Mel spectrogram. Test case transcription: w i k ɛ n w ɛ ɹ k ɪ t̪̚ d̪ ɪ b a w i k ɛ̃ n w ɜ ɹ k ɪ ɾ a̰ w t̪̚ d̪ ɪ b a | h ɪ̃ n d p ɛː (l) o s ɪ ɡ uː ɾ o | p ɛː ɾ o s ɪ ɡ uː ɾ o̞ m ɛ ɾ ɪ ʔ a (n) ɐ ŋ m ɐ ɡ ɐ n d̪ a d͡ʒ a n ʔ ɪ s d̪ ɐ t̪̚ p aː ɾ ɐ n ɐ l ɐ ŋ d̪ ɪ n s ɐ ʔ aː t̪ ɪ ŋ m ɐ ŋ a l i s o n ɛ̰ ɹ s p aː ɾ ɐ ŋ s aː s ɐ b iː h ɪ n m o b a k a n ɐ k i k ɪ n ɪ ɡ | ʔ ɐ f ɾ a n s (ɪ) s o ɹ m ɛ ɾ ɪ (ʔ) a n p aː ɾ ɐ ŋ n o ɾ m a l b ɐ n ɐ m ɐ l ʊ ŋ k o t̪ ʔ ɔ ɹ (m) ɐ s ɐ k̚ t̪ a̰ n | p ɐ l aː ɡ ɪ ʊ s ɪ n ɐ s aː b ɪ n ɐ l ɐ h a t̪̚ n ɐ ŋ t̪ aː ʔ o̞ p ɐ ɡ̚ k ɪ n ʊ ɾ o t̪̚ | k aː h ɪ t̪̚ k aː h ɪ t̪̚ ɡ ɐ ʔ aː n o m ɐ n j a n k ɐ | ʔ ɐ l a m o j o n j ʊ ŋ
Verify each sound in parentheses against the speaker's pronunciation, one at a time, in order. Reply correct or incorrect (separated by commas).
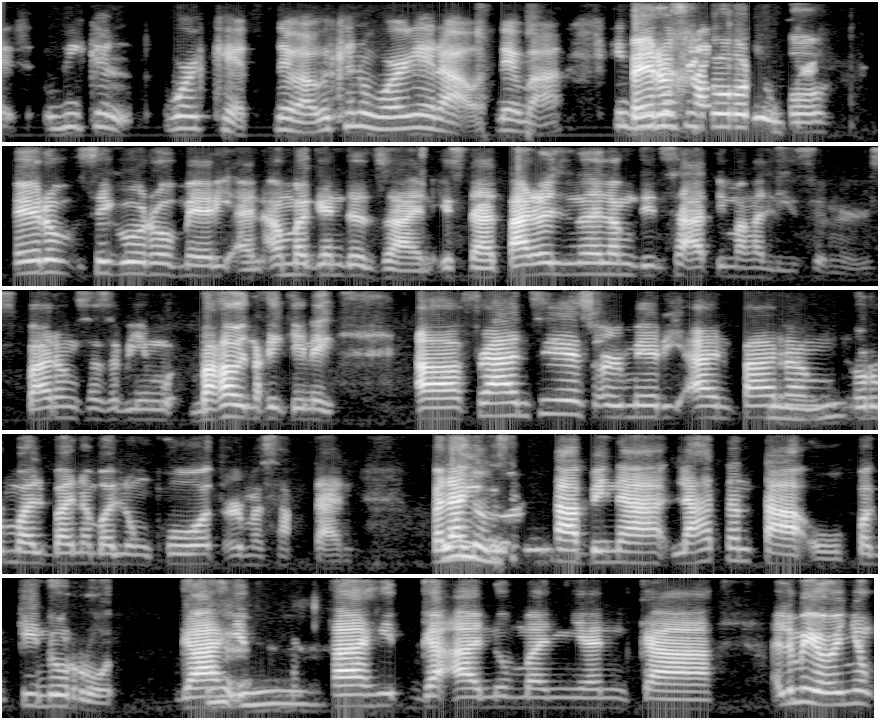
incorrect, correct, correct, correct, correct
